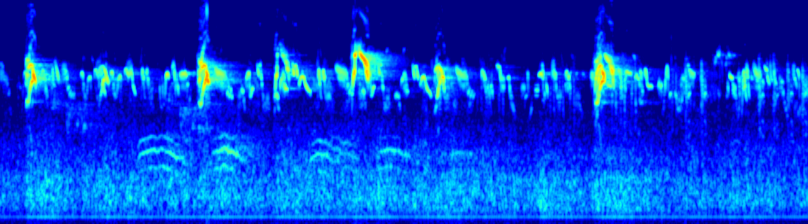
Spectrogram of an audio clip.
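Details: Eastern yellow wagtail singing at Shimo-Sarobetsu plain, Hokkaido: repeated high sharp chirps amid a busy chorus of other twittering birds, with lower whistled notes from another bird and a soft background hum.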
